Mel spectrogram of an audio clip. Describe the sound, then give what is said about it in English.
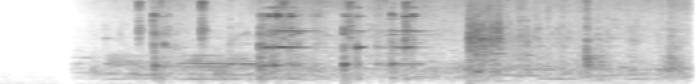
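Ice cubes clink into a glass to cool a drink on a hot Sunday afternoon in a suburb north of Cape Town, a quick, irregular run of bright, ringing taps over the steady sizzling hiss of meat on a barbecue. “Meat sizzles on the barbecue, ice hits a glass to cool a drink.”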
